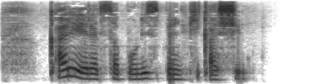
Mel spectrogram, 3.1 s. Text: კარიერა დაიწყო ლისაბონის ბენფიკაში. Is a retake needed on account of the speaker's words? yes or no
yes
